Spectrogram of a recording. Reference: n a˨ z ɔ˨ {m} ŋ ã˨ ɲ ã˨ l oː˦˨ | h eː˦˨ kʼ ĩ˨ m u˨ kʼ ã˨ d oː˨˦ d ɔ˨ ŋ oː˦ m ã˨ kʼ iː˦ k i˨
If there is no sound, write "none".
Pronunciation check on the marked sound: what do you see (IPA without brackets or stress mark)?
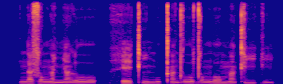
none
